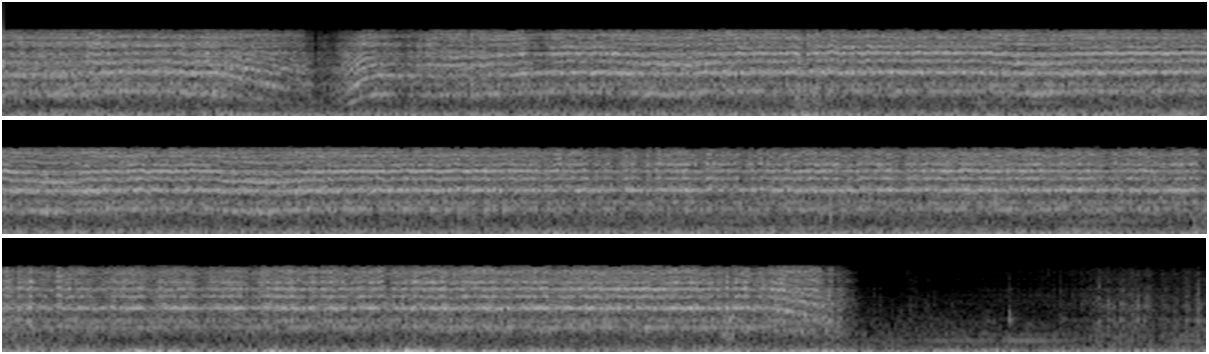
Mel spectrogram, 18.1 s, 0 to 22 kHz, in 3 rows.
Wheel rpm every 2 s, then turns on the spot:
160, 220, 230, 230, 230, 230, 230, 200, 20.
16-18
